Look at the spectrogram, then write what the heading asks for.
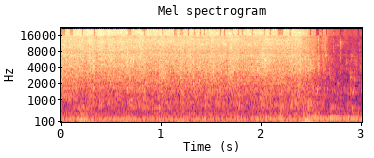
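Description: Tap water running steadily into a bowl while rice is washed in it, a loud close gushing stream that eases off at the end.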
